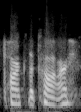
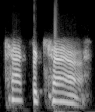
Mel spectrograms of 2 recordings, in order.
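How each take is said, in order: First: It is said in a standard accent. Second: It is said in a South Boston accent.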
